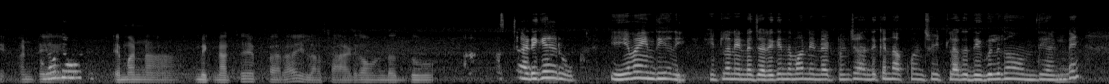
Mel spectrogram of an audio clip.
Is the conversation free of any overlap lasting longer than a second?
Yes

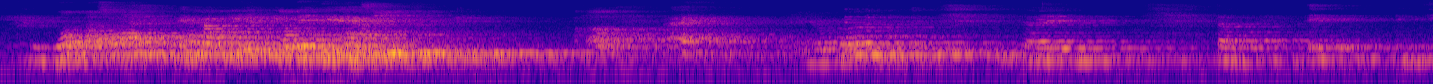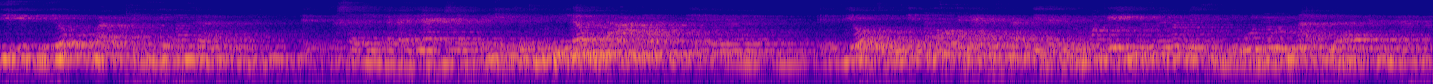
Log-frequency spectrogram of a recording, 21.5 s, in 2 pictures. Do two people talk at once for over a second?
Yes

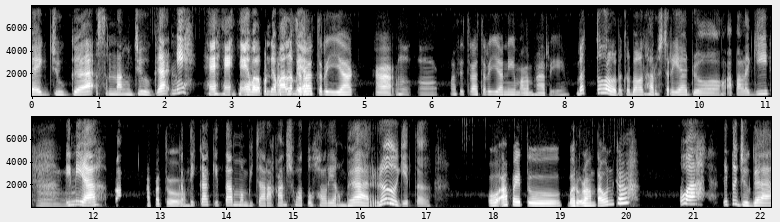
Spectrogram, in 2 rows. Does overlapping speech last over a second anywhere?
No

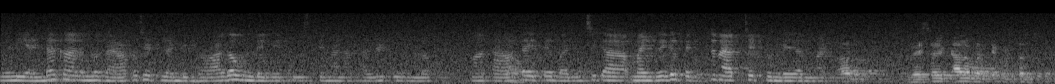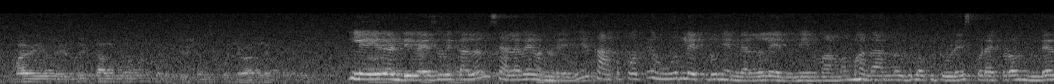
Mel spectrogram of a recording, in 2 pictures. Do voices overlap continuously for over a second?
Yes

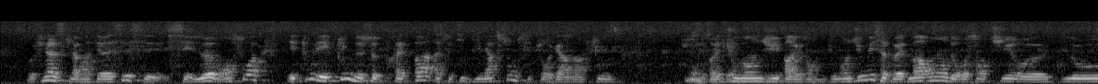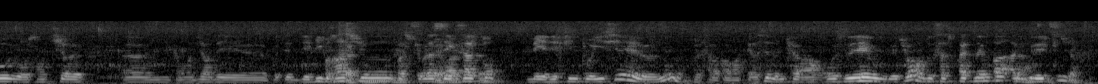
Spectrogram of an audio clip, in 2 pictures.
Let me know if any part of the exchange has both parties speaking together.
Yes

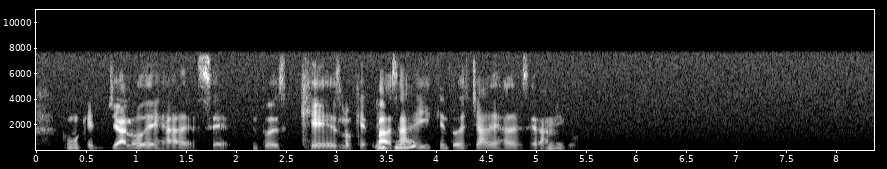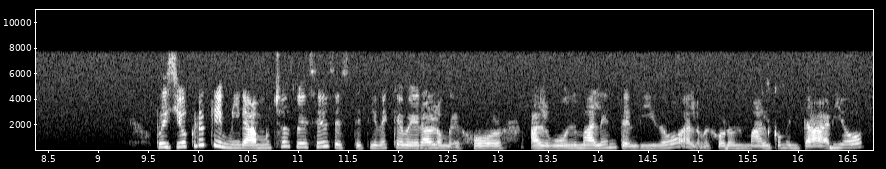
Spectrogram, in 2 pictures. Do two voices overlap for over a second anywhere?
No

